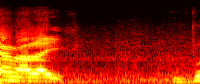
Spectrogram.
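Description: A man's voice trailing off in the first half second, then steady street traffic with a bus passing close by. Speech starts again near the end.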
